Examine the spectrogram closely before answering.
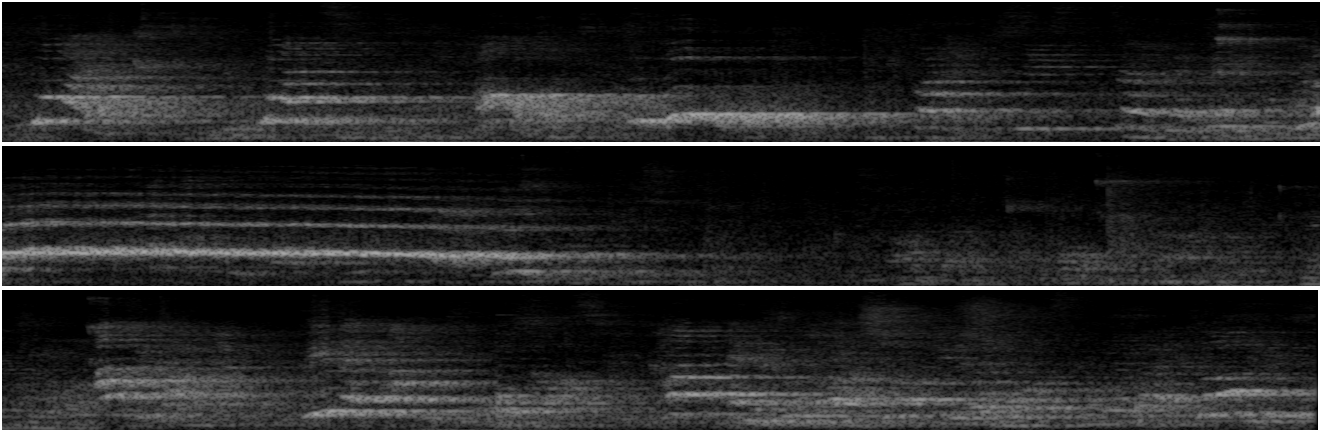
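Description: A group of young women and men sings loudly together in a room with a slight echo.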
